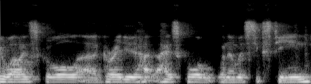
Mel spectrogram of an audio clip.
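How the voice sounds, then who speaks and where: Speaking with a French accent, a man has a dark, mellow tone. His medium-pitched voice is somewhat breathy. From southern France. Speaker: marketing agency CEO. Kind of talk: interview. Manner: hesitant, many fillers.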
